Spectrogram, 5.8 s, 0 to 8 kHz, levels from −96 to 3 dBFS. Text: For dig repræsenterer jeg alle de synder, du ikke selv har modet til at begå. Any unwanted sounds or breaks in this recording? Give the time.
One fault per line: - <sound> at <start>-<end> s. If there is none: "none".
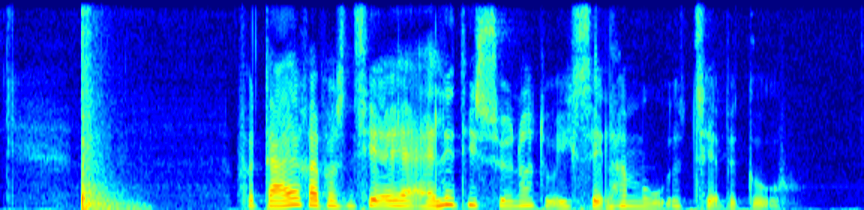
- thud at 0.5-1.0 s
